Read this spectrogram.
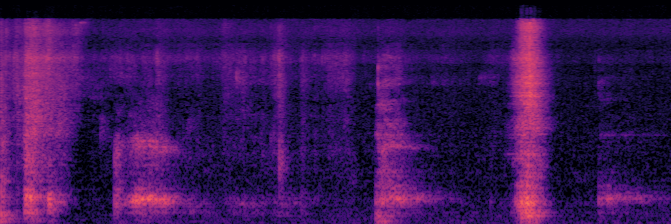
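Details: Cat with allergies; several short explosive sneezes, some soft and one loud, in a quiet room; the first is induced, the second natural, plus a nose blow; sneezing.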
